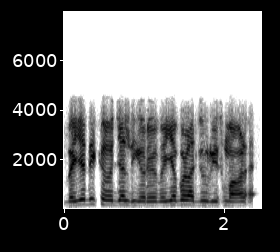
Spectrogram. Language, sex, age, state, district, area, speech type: Dogri, male, 18-30, Jammu and Kashmir, Kathua, rural, conversation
